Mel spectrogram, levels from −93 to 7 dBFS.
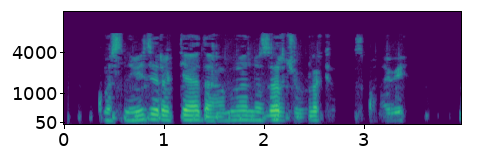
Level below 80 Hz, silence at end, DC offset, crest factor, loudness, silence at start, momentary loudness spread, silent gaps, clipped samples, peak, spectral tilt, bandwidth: -74 dBFS; 0.6 s; under 0.1%; 20 dB; -28 LUFS; 0.35 s; 17 LU; 2.72-2.90 s; under 0.1%; -10 dBFS; -4.5 dB/octave; 8 kHz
